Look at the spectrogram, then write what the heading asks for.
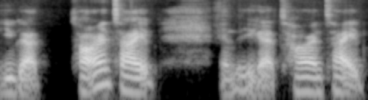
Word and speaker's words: Tharntype: But here's Tharntype. I don't know if it's Tharn type or Tarn type, but the way they were pronouncing it in the drama, it seemed like it was Tarn type.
